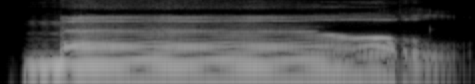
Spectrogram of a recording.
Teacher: huruf ra sukun sebelumnya fathah ditebalkan. Nar.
